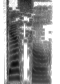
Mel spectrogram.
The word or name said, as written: gesell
